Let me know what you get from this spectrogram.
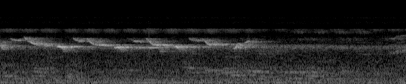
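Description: A bird calling in a quick series of high chirps, each dropping in pitch, about two a second, fading out about halfway through.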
